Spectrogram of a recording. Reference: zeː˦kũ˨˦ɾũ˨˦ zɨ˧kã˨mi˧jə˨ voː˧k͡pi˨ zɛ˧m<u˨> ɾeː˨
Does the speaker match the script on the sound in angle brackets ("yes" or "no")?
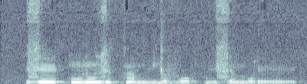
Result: no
